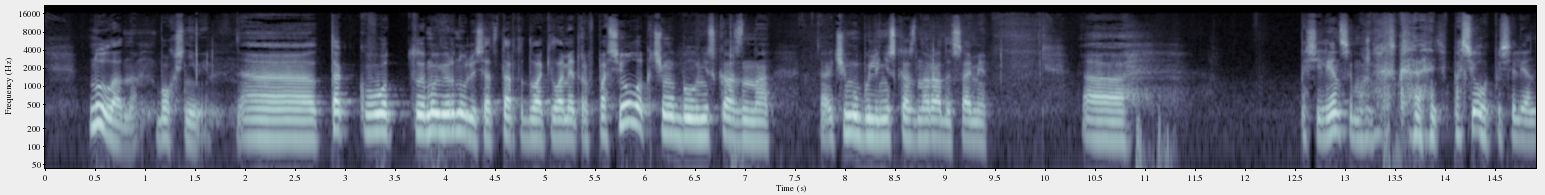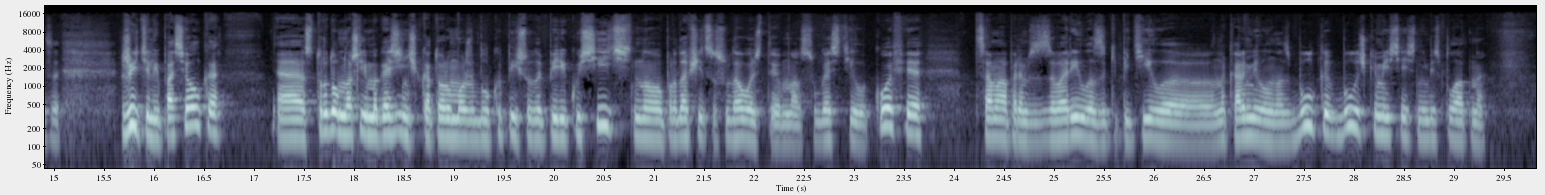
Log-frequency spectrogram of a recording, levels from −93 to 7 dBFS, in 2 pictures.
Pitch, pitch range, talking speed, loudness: 145 Hz, 135-170 Hz, 115 wpm, -18 LUFS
